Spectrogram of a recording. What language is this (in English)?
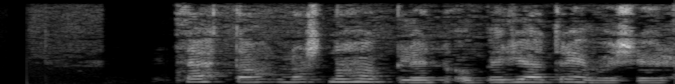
Icelandic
